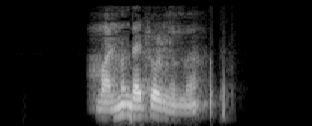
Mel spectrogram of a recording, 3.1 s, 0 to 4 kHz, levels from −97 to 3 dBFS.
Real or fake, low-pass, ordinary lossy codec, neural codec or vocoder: fake; 3.6 kHz; AAC, 16 kbps; codec, 16 kHz, 2 kbps, X-Codec, HuBERT features, trained on LibriSpeech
